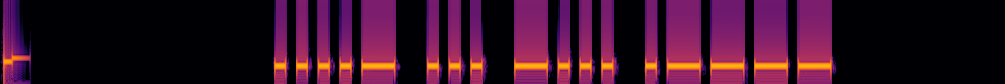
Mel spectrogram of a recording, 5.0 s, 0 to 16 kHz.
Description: Morse code, heard as a keyed tone, about 22 wpm, 700 Hz. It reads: 4SB1
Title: Four Challenging Letter-Number Combinations 22wpm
